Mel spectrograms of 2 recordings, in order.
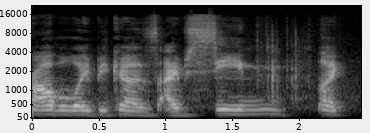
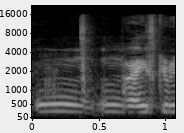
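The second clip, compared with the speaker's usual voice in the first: higher, softer sultry purr; mock sultry; 7 semitones higher, 7 dB quieter than usual. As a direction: tease the ice cream seductively. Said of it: "she's like".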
